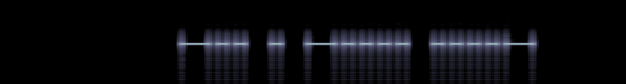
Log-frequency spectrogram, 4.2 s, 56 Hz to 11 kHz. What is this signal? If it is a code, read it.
Morse code, heard as a keyed tone, about 20 wpm, 700 Hz. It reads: DE64
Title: All Cut Numbers - 4-Digit 20wpm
